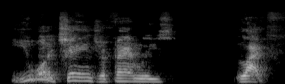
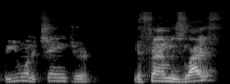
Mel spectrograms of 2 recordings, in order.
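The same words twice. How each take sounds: First: Said in the usual way. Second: Rising question on "life"; question intonation. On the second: Retold or imitated. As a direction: ask it, lifting the pitch on "life". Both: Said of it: "he asked me questions".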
